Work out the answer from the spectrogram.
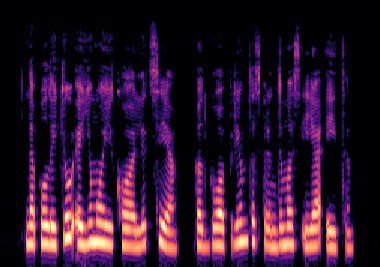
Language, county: Lithuanian, Vilnius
